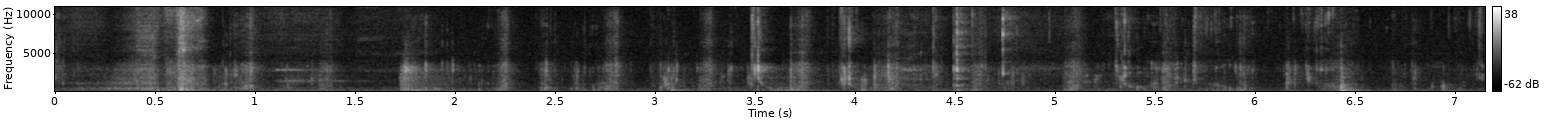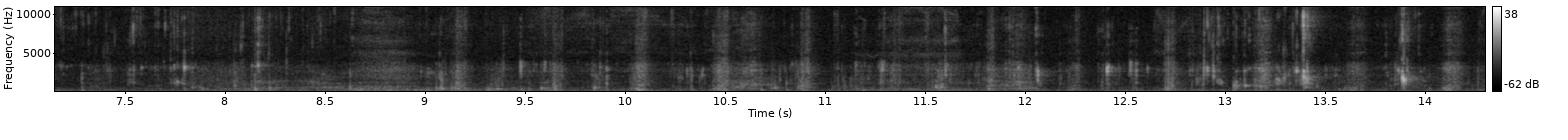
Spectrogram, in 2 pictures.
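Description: Chewing and mouth sounds of a person eating spoonfuls of jajangmyeon's black bean sauce topping with its diced vegetables: many short, irregular clicks throughout.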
